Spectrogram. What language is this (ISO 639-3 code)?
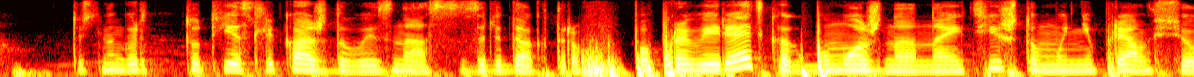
rus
